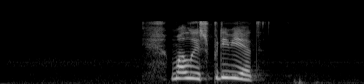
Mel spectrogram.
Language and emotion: Russian, positive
